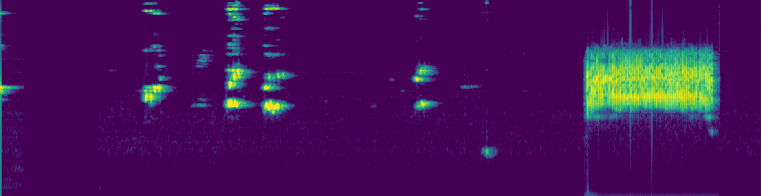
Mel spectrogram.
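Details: Northern shrike giving a few short chirps and squeaky double notes, then one long, loud buzzy note lasting over a second.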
